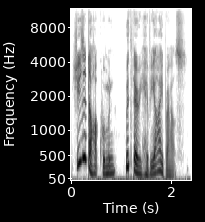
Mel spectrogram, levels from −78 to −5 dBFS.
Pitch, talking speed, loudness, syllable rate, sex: 185 Hz, 225 wpm, -18 LUFS, 6.4 syllables/s, male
